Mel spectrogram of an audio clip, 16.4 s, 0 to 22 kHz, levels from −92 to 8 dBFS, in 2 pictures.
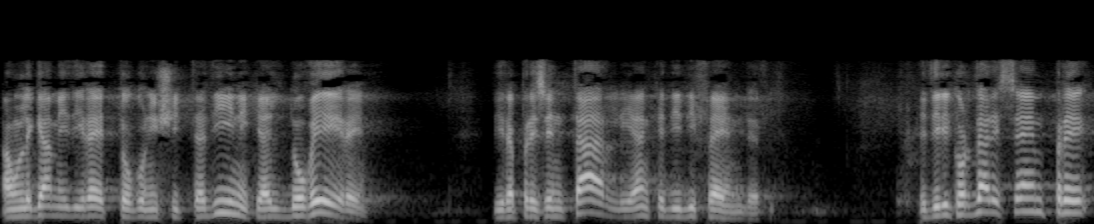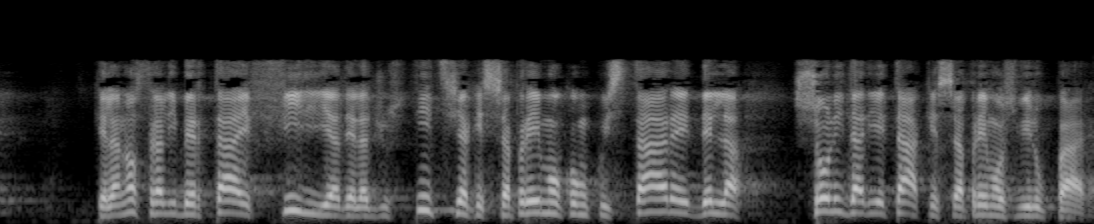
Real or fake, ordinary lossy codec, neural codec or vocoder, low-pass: fake; MP3, 48 kbps; autoencoder, 48 kHz, 128 numbers a frame, DAC-VAE, trained on Japanese speech; 7.2 kHz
